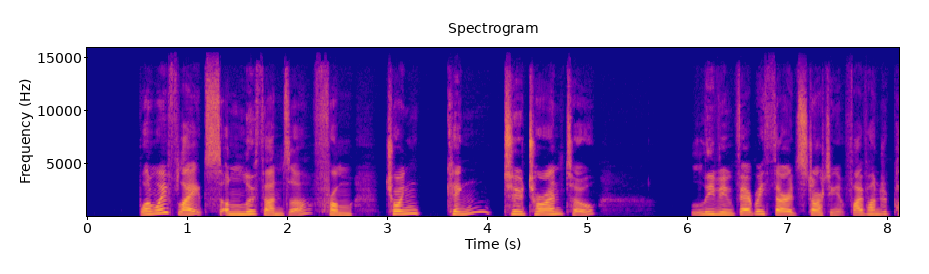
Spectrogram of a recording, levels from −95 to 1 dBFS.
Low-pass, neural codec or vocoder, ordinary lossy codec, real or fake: 14.4 kHz; none; Opus, 64 kbps; real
